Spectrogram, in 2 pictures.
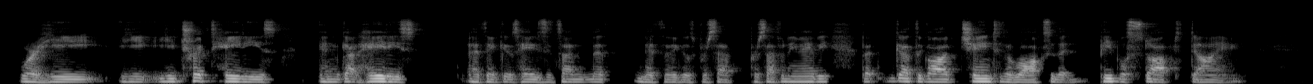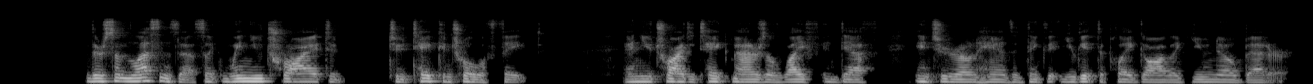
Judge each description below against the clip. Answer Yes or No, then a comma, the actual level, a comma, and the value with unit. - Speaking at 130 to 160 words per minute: No, average, 180 wpm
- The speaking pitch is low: Yes, low, 120 Hz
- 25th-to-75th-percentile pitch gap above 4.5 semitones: No, narrow, 2.6 semitones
